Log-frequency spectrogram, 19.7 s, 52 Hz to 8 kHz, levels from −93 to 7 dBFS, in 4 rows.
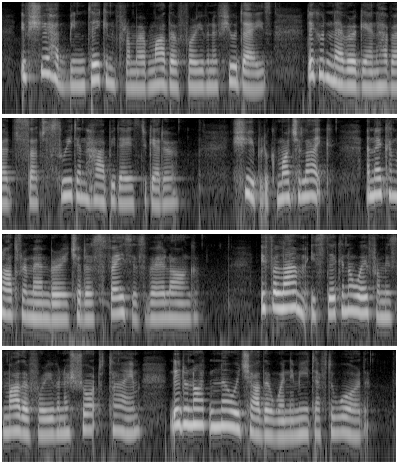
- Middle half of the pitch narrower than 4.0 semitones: No, average, 4.5 semitones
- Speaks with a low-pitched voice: No, high, 195 Hz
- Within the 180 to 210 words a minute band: Yes, average, 190 wpm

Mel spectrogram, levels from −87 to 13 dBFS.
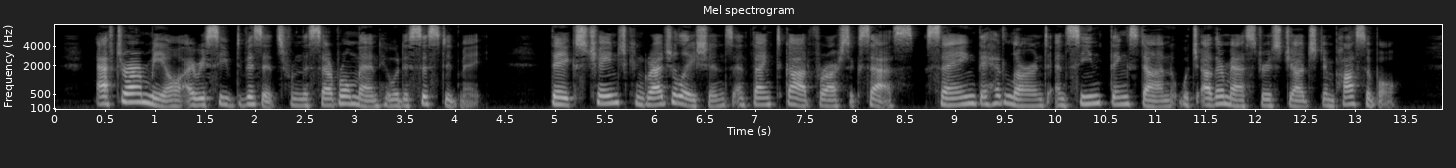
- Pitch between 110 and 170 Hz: No, medium, 185 Hz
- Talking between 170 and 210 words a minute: No, average, 155 wpm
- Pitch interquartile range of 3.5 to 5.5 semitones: Yes, average, 4.2 semitones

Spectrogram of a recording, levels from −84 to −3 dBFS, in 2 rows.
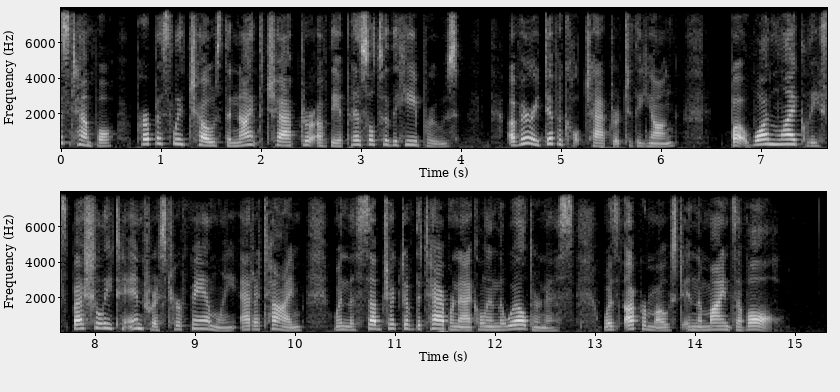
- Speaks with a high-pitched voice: Yes, high, 200 Hz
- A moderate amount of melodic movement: No, wide, 5.7 semitones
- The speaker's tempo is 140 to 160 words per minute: No, average, 180 wpm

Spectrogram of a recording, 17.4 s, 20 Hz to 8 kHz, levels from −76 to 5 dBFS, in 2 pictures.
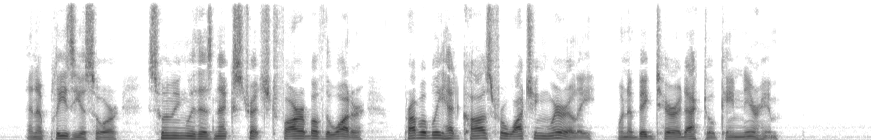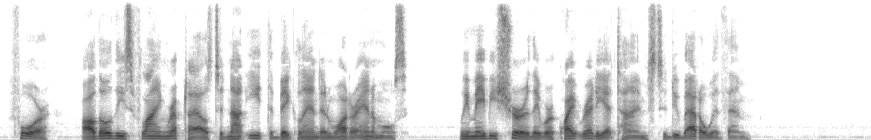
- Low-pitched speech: Yes, low, 120 Hz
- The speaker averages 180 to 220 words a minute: Yes, average, 190 wpm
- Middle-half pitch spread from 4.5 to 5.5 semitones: Yes, average, 4.9 semitones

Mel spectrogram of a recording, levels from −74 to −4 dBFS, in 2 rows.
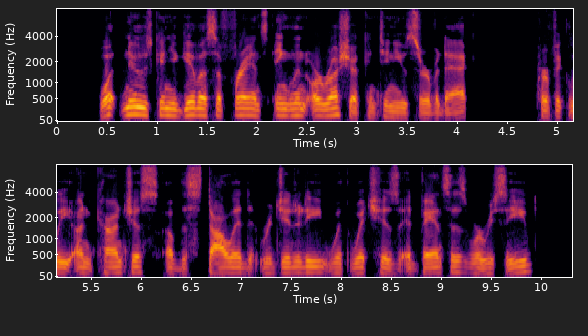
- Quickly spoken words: No, average, 145 wpm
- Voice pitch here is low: Yes, low, 105 Hz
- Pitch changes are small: No, average, 3.9 semitones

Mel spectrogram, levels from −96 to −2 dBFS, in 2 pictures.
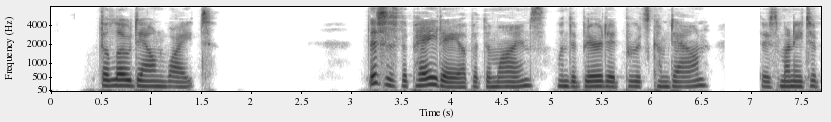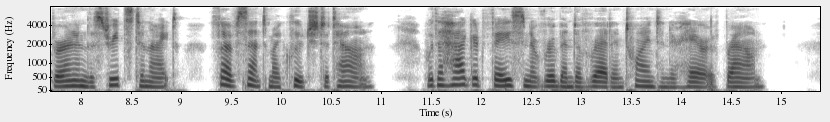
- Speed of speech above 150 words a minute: Yes, average, 195 wpm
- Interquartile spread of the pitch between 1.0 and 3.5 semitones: Yes, average, 2.9 semitones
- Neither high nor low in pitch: Yes, medium, 180 Hz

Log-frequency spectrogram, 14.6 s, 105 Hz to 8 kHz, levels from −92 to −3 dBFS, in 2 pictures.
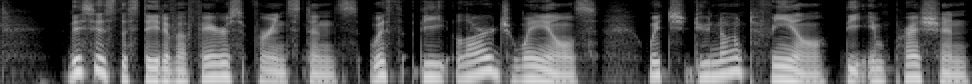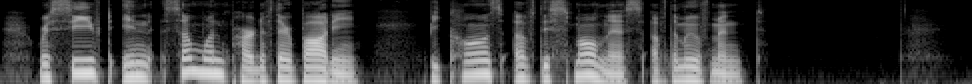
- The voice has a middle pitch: No, low, 130 Hz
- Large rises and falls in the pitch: Yes, wide, 7.5 semitones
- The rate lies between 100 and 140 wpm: Yes, slow, 135 wpm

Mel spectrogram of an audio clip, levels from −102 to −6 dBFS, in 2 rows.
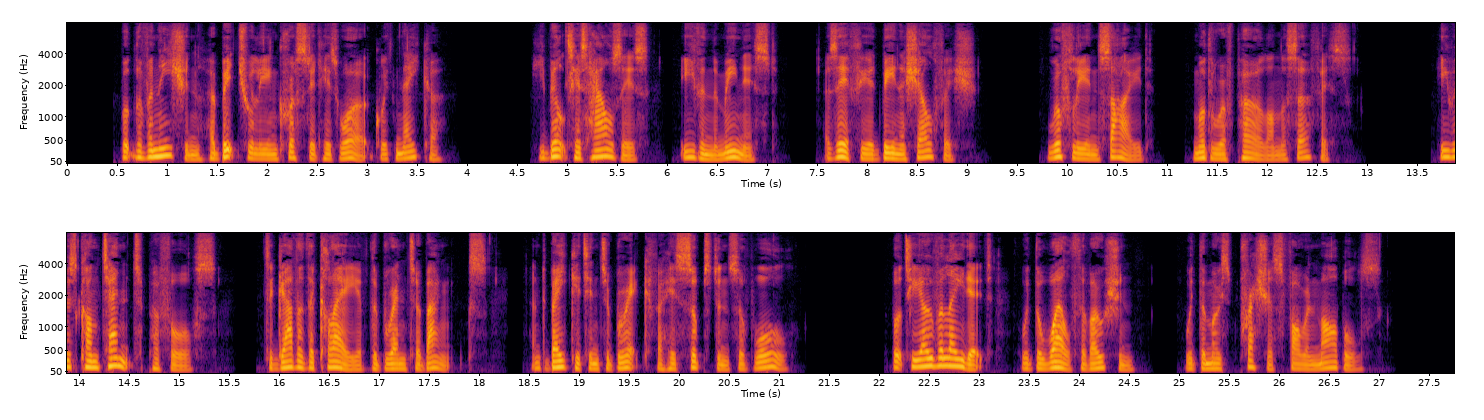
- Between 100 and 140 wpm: No, average, 150 wpm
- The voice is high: No, low, 110 Hz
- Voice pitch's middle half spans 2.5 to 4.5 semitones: No, average, 5.0 semitones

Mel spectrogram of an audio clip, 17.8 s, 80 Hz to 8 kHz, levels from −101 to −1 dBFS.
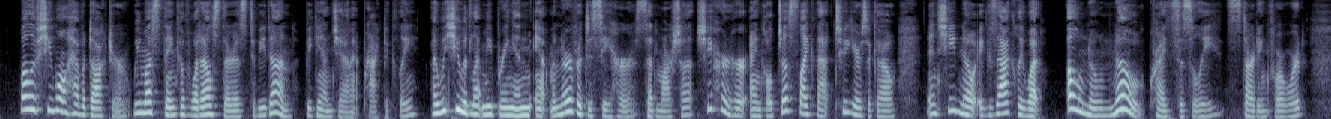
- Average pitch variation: No, wide, 6.4 semitones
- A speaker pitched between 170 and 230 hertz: Yes, medium, 185 Hz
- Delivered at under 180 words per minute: No, average, 195 wpm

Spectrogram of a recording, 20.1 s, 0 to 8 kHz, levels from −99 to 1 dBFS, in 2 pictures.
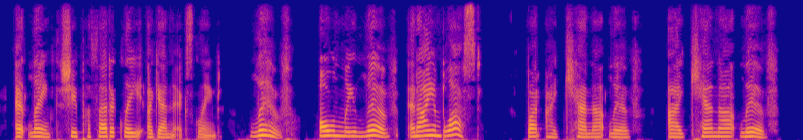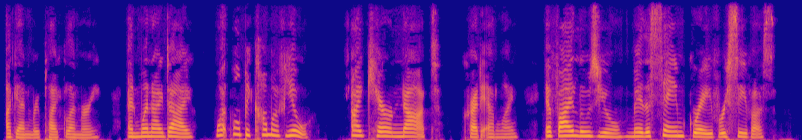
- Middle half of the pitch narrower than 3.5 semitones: No, average, 4.3 semitones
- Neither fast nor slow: Yes, average, 165 wpm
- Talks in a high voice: Yes, high, 225 Hz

